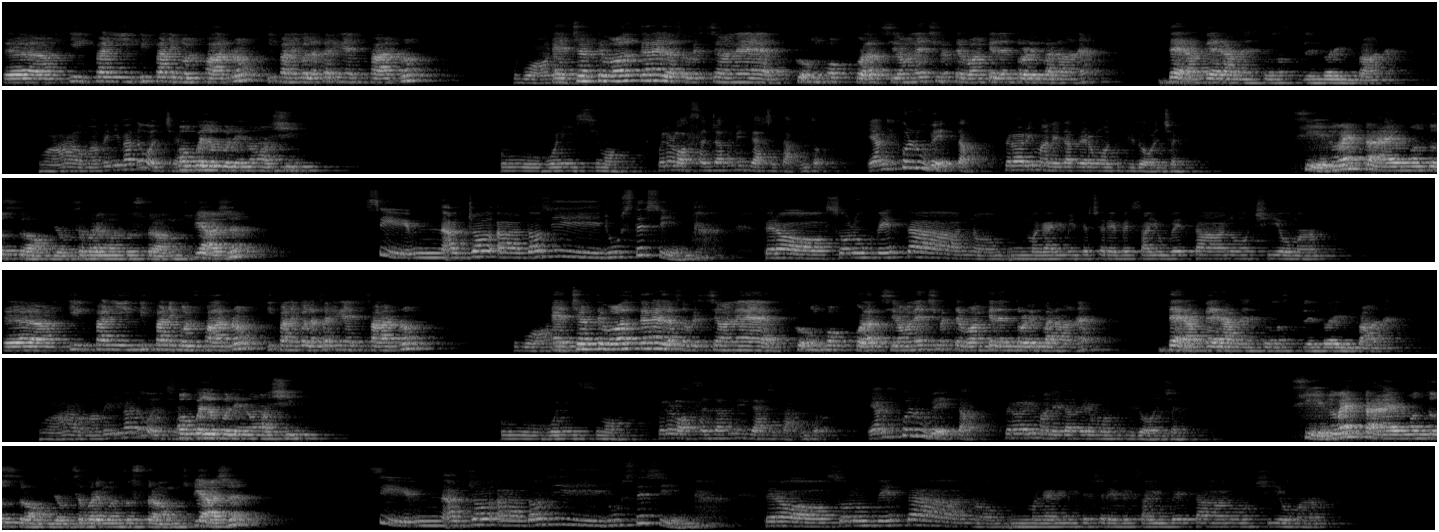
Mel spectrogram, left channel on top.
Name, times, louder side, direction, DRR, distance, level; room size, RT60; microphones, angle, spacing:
voice 1, 0.0-4.1 5.5-10.9 11.6-13.9 16.1-17.3 27.3-31.1, right 1 dB, 85° right, -6 dB, 2.4 m, -29 dB
voice 2, 5.1-5.7 14.7-16.2 19.3-20.6 20.9-22.6 23.0-24.1 24.4-26.2 32.3-41.9, left 2 dB, 40° left, 5 dB, 0.7 m, -36 dB
5.8 x 5.7 x 2.9 m, 0.76 s
head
